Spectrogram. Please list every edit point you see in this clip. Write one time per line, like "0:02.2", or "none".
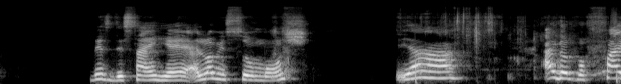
none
